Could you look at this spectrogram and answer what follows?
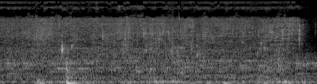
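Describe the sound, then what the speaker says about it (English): Dishes scrubbed with a used green or rooibos tea bag under a running kitchen tap, a steady rush of water with soft rubbing close by. "I save Hope's tea bags, green tea and Rooibos, and give it a nice little scrubby scrub"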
